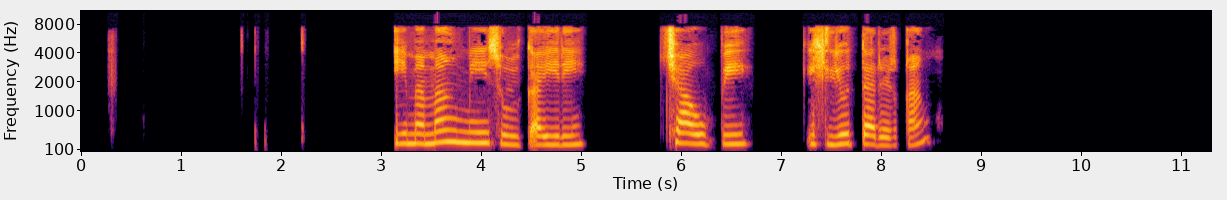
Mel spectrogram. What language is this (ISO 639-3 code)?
qxp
